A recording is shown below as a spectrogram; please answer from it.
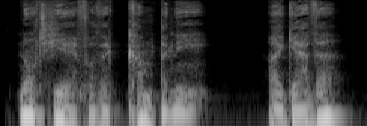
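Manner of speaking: ordinary delivery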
